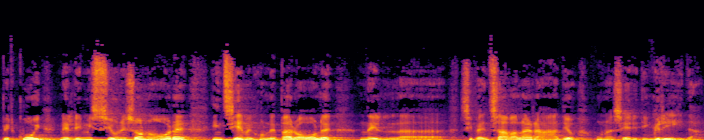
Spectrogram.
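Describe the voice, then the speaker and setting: Gravelly male commentator, slightly high voice, earnest, explanatory radio talk. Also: moderate pace, warm tone, slight background noise. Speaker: commentator on theatre.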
